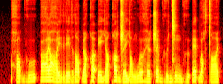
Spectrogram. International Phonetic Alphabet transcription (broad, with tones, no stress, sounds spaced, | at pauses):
ħ ɑ˩ bʱ u˩˧ | ʕ ɛ˧˥ ʕ e˩˧ r e˩˧ r ɑ˧ ɓ ɛ˩˧ q ɯ˥ ʔ e˧˥ j ɛ˩˧ q ɑ˥ ɖ͡ʐ ɛ˩˧ j ɑ˩ m w ɤ˧˥ ɦ ɛ˩˧ ʈ͡ʂ ɛ˥ bʱ ɯ˩˧ d͡ʑ ɯ˧ m bʱ ɯ˩ ʔ ɛ˥ ɓ u˧ ħ tˤ e˩˧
